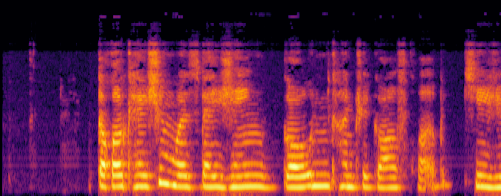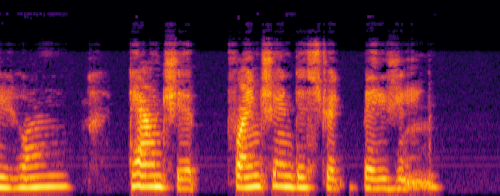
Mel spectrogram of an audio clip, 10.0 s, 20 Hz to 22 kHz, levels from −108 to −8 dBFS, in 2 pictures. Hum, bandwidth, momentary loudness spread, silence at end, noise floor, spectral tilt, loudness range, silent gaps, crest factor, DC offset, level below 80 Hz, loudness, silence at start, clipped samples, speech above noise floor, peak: none; 9.4 kHz; 14 LU; 0.6 s; -70 dBFS; -4.5 dB/octave; 4 LU; none; 16 dB; under 0.1%; -60 dBFS; -18 LUFS; 1 s; under 0.1%; 53 dB; -2 dBFS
